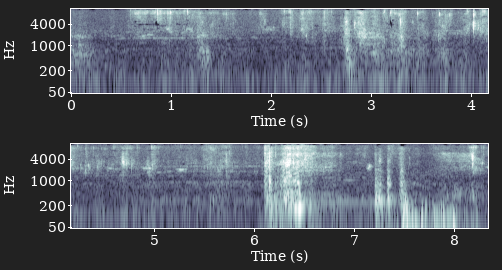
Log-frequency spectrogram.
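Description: Fertilizer water poured from a plastic jug onto potting soil in planter pots: a faint trickle and patter. About six and seven seconds in there are a couple of louder brief handling noises.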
